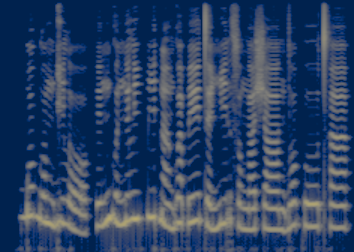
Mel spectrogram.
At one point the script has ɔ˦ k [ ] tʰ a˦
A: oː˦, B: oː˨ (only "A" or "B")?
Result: A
